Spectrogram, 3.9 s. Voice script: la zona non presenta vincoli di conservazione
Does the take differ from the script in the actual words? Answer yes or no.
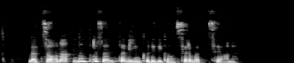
no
